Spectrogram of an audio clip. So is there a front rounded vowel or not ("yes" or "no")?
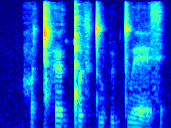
yes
